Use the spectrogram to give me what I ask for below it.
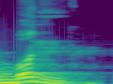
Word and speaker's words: bon: La palabra bon n se dice un. Entonces queda buom.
